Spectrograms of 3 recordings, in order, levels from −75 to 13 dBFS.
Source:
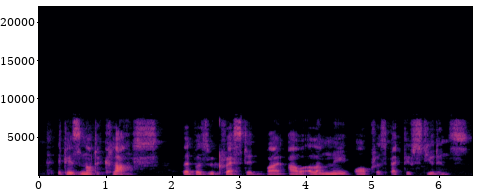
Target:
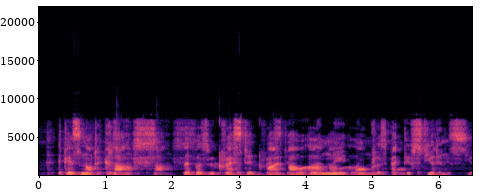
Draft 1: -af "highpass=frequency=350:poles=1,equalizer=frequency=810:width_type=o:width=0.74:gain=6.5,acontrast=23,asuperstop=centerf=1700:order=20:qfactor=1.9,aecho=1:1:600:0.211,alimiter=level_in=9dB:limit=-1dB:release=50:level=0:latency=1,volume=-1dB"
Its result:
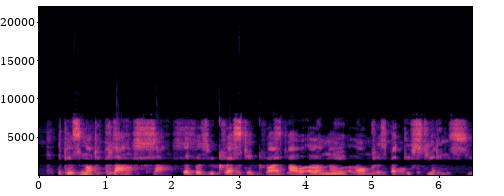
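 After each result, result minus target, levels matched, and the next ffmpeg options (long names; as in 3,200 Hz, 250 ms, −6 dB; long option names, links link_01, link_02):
2,000 Hz band −8.0 dB; 250 Hz band −4.0 dB
-af "highpass=frequency=350:poles=1,equalizer=frequency=810:width_type=o:width=0.74:gain=6.5,acontrast=23,asuperstop=centerf=550:order=20:qfactor=1.9,aecho=1:1:600:0.211,alimiter=level_in=9dB:limit=-1dB:release=50:level=0:latency=1,volume=-1dB"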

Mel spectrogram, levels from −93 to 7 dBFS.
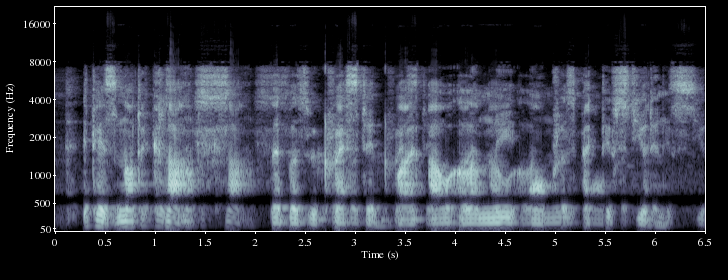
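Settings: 250 Hz band −3.5 dB
-af "equalizer=frequency=810:width_type=o:width=0.74:gain=6.5,acontrast=23,asuperstop=centerf=550:order=20:qfactor=1.9,aecho=1:1:600:0.211,alimiter=level_in=9dB:limit=-1dB:release=50:level=0:latency=1,volume=-1dB"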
